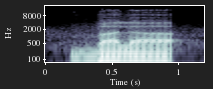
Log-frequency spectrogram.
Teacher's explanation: لام کے اوپر جو کھڑی زبر ہے اس کو ایک الف کی مقدار کے برابر لمبا کیا جائے گا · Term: مد اصلی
